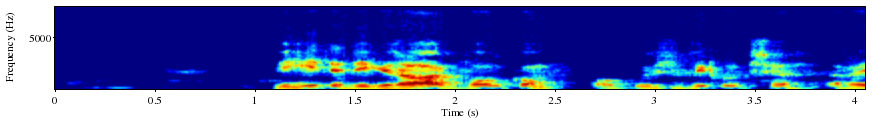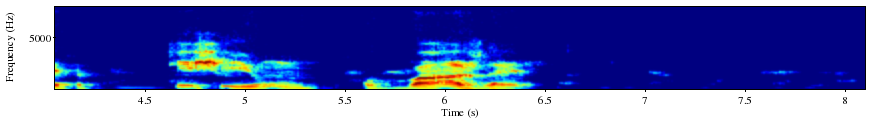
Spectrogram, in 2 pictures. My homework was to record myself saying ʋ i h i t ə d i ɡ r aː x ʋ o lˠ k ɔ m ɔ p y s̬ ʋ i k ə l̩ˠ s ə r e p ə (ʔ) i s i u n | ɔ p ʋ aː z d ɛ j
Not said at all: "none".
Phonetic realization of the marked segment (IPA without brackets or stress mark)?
t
